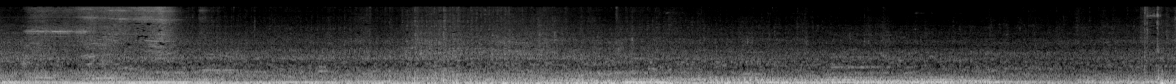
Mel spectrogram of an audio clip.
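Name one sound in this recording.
Diesel engines idle and rumble close by on a busy street.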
